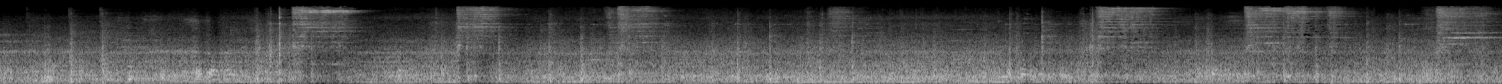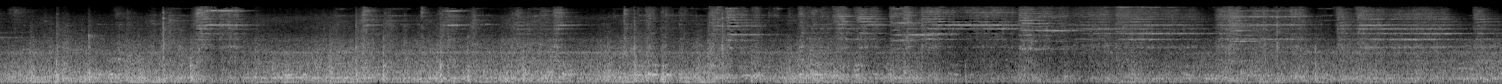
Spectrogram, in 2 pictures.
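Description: Arriva CrossCountry Class 221 Super Voyager and Class 220 Voyager diesel-electric units, nine cars, arriving under the rumble of their underfloor diesel engines. Many high-pitched wheel and brake squeals come more often in the second half as the train slows to a stop at the platform.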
